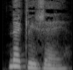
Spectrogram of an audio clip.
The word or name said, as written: negligee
